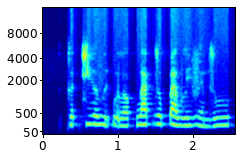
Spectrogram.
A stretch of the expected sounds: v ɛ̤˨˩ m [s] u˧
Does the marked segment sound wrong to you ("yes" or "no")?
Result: yes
